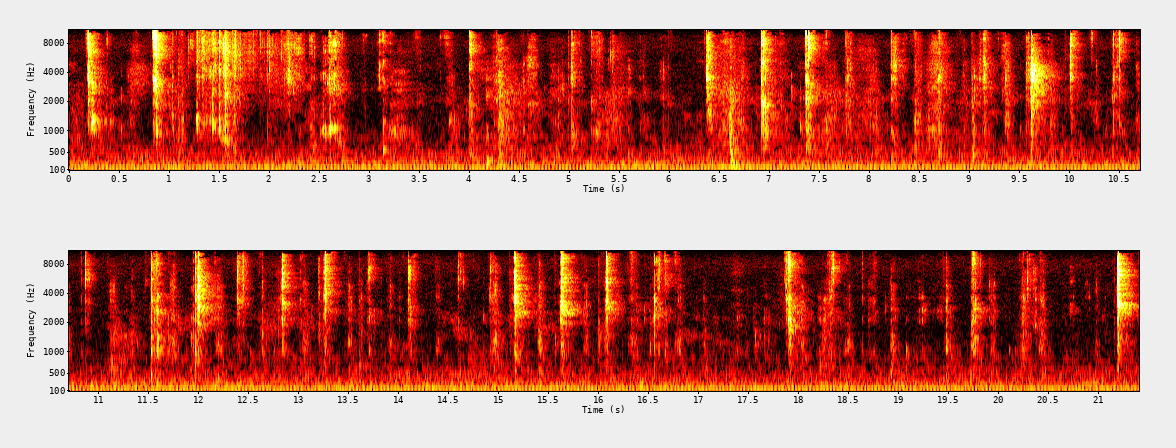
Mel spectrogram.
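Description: Close-miked chewing and biting of crunchy fried chicken wings: many small crisp crunches and mouth clicks, with one louder crunch about halfway through. A steady low hum sits underneath.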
